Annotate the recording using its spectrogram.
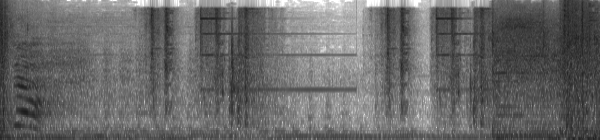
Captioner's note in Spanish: sonido de caja resgistradora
